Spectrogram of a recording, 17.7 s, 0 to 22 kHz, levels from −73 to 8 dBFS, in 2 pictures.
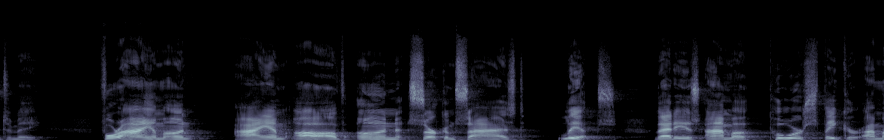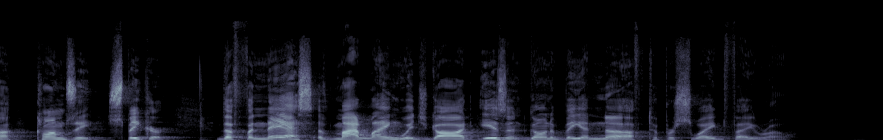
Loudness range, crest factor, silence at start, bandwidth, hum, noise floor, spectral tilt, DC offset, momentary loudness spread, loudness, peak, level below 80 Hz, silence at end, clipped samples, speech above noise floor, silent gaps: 5 LU; 22 dB; 0.05 s; 19 kHz; none; -81 dBFS; -2.5 dB/octave; under 0.1%; 14 LU; -25 LUFS; -4 dBFS; -66 dBFS; 1.05 s; under 0.1%; 55 dB; none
